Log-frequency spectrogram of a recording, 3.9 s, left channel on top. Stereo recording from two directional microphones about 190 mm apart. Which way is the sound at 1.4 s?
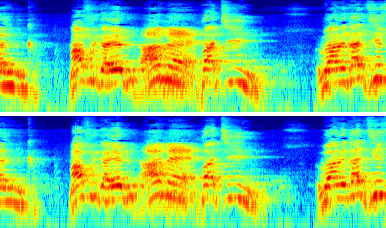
15° left (ahead or behind).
